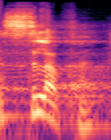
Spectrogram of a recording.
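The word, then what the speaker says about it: slough: आर ओ यू जी एच रफ ठीक है एस एल ओ यू जी एच तो एस एल से दोस्तों आधा स और ल हो गया ओ यू जी एच का उच्चारण फ ये लिखा गया आपका स्लफ क्या लिखा मेरे दोस्त स्लफ आगे इ एन ओ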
